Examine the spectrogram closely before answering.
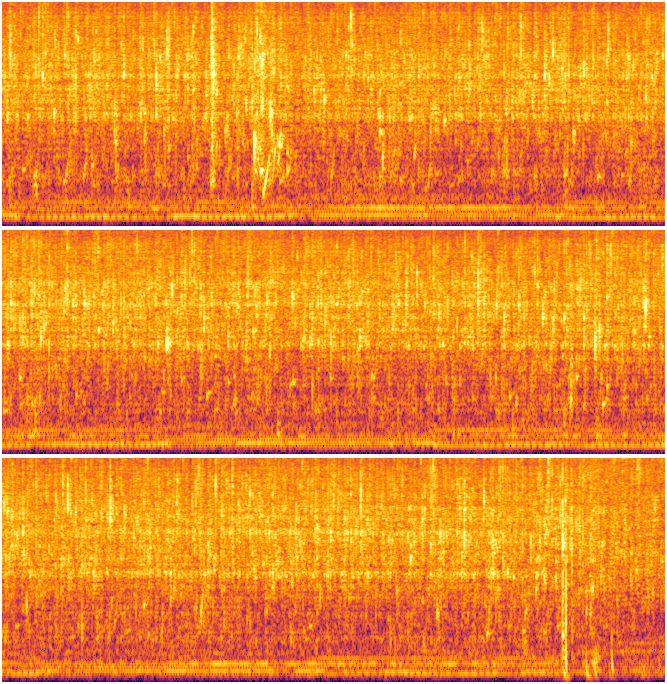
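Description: Water trickling steadily in a garden fish pond, over a low steady hum, with a few brief clicks.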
